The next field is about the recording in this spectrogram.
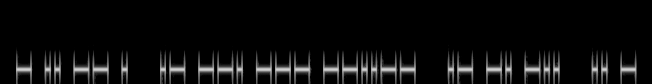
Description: Morse code, heard as a keyed tone, about 25 wpm, 700 Hz. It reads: TIME AGO, AND IT
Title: Sentences from Top 600 Words 25wpm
